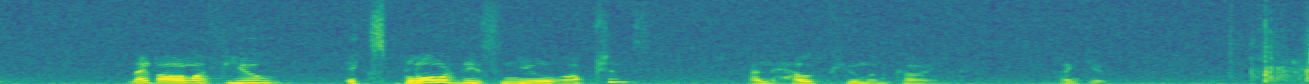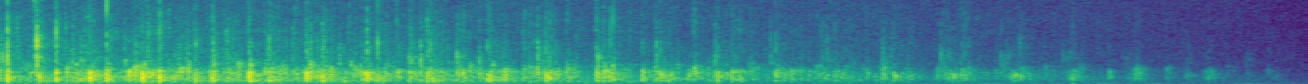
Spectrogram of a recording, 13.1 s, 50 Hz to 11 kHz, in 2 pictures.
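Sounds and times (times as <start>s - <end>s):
audience applauding: 6.2s - 13.0s.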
